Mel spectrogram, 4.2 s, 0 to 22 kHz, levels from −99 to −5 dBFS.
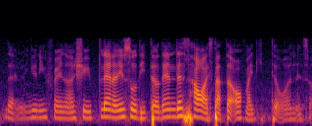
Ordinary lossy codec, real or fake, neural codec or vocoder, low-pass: none; fake; codec, 16 kHz, 16 kbps, FunCodec, trained on LibriTTS, 50 frames a second; 7.2 kHz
